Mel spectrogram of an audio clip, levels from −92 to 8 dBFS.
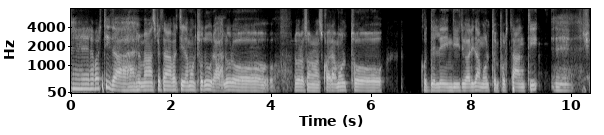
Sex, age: male, 30-49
